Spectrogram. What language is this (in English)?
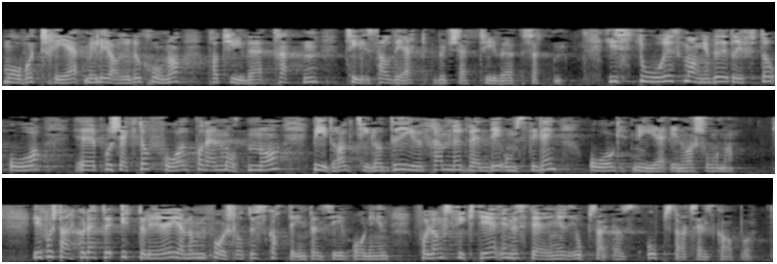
Norwegian Bokmål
